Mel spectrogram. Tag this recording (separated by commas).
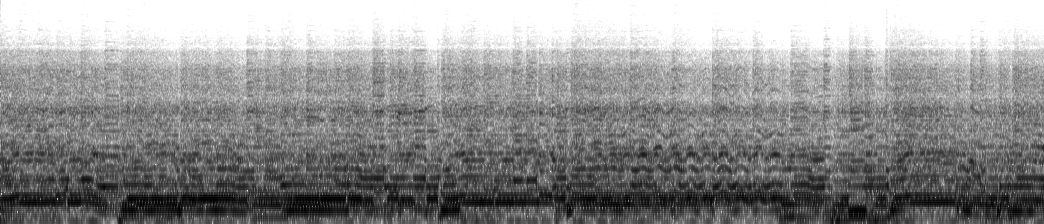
playing steel guitar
